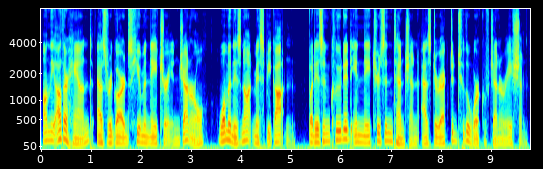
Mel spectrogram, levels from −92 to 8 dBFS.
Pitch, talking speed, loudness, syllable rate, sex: 100 Hz, 165 wpm, -21 LUFS, 5.3 syllables/s, male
